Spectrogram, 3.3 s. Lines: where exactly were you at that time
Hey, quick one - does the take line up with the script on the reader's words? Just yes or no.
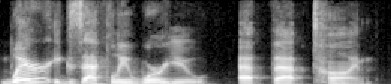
yes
